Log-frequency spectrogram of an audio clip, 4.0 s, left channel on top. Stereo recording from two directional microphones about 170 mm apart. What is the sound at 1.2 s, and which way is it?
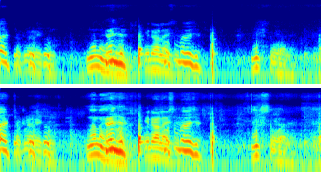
Speech, 25° right (ahead or behind).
